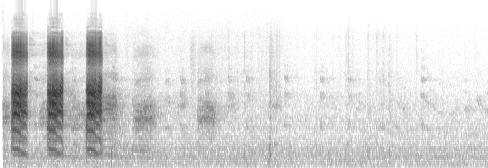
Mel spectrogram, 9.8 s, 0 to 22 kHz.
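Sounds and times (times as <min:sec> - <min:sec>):
carrion crow Corvus corone cawing: 0:00.1 - 0:03.2, 0:04.0 - 0:04.4.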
